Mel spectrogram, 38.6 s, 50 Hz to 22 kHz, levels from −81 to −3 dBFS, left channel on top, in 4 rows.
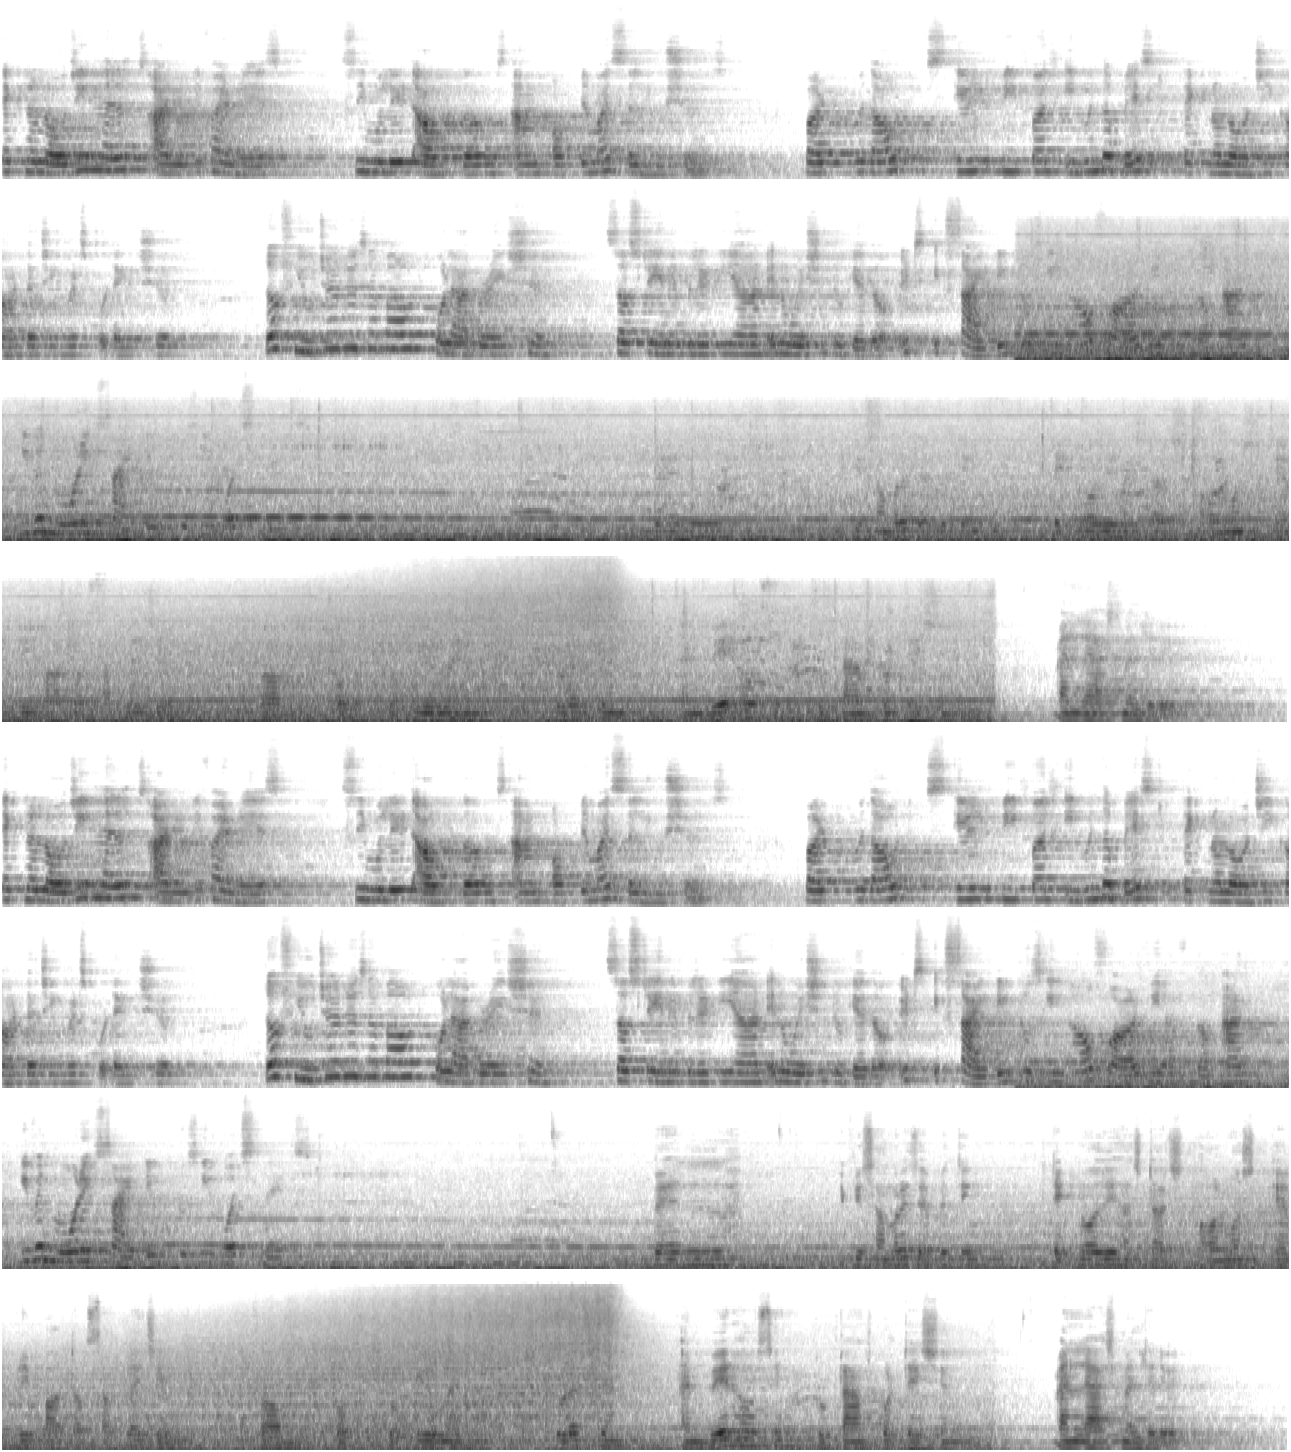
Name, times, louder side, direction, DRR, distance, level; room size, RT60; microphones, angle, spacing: voice 1, 0.0-2.1 2.6-5.3 6.0-11.0 11.6-13.8 14.2-19.0 19.4-21.6, right 1 dB, 15° right, 2 dB, 0.7 m, -32 dB
sound 1, 17.2-36.4, left 6 dB, 85° left, 0.4 m, -28 dB
sound 2, 22.1-33.6, right 2 dB, 80° right, 1.8 m, -37 dB
voice 2, 24.1-24.9 25.7-26.7 27.2-30.4 30.9-32.5 33.1-33.7 34.0-36.2 36.8-37.8, right 1 dB, 45° right, 6 dB, 0.8 m, -31 dB
26.0 x 17.5 x 3.0 m, 2.5 s
head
